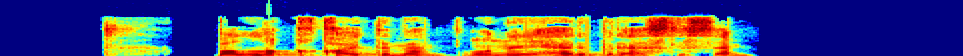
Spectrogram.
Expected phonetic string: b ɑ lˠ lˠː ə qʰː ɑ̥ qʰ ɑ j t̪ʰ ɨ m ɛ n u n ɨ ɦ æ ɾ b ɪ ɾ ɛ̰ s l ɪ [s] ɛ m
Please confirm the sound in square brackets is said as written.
yes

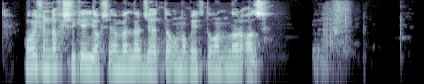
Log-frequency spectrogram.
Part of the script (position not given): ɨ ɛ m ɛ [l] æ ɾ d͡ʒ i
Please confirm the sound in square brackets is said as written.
no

